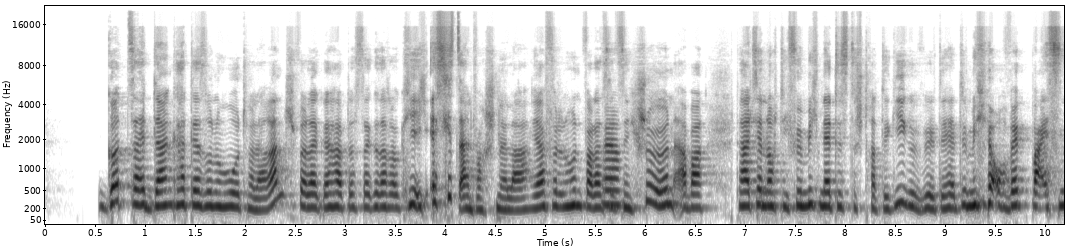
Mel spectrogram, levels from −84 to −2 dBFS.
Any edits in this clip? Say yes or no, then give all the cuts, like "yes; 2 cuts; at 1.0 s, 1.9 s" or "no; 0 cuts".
no; 0 cuts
